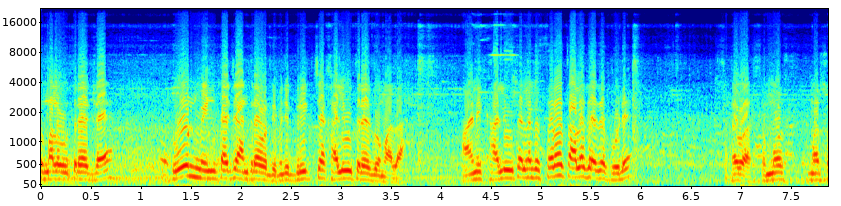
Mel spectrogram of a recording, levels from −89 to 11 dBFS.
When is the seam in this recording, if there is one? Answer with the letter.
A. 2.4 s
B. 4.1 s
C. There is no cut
C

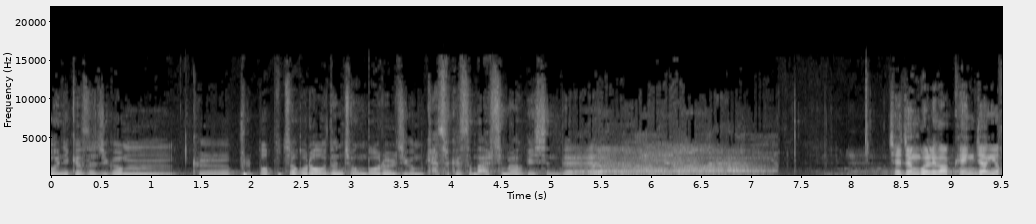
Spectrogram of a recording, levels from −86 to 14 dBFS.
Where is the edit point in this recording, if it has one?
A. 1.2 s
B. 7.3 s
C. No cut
B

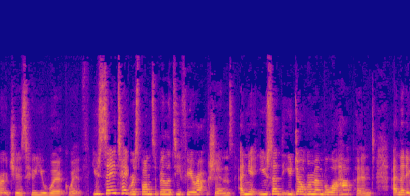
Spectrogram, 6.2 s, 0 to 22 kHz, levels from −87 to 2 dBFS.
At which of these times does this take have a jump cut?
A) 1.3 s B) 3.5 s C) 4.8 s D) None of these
A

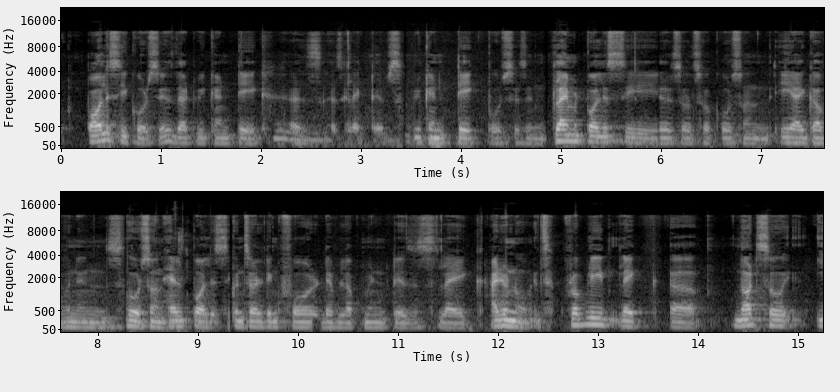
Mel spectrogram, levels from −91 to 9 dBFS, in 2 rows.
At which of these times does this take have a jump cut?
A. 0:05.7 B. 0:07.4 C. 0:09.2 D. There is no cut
C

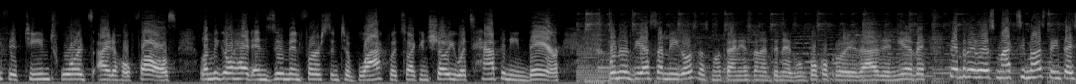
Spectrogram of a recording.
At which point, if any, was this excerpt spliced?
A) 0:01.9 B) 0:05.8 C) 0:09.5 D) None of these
B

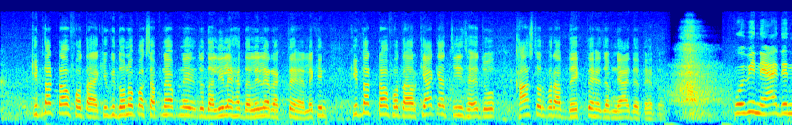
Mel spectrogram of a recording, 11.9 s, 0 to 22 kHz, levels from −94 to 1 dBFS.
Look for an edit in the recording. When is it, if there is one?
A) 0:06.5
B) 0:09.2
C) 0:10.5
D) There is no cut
C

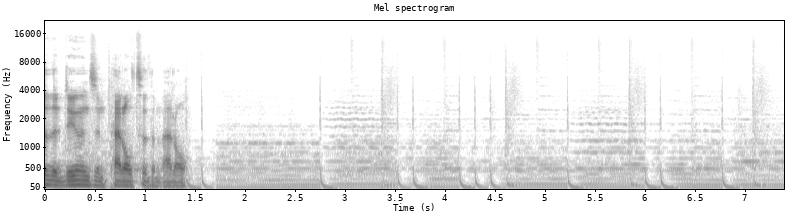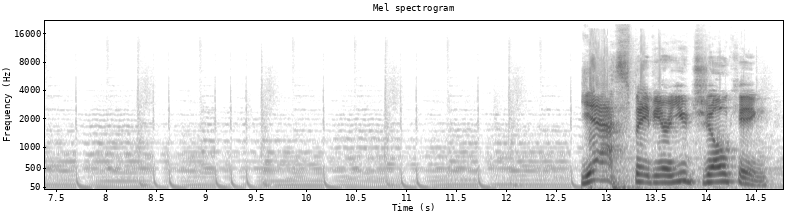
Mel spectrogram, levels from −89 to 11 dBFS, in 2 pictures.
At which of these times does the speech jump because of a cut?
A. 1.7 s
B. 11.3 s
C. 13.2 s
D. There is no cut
A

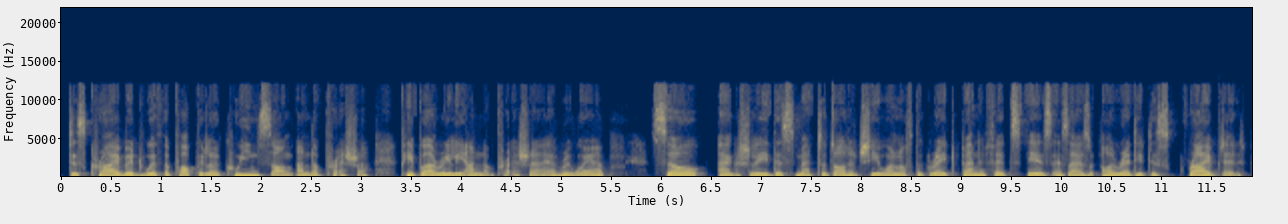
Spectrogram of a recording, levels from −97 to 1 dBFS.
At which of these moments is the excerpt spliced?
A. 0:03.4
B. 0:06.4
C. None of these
C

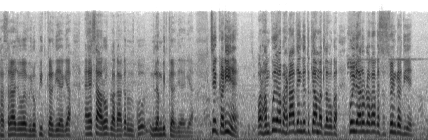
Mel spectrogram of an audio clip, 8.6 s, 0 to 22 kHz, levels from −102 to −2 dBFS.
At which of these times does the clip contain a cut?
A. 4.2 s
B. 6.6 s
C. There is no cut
A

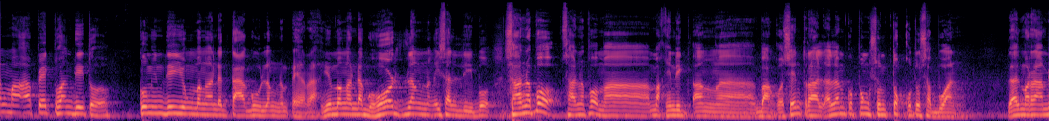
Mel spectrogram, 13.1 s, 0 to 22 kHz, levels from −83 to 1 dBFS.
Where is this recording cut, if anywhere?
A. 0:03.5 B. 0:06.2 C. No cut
B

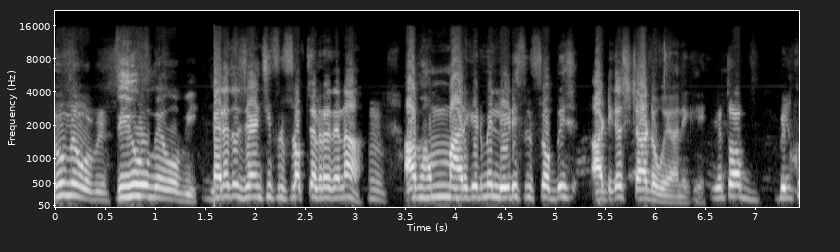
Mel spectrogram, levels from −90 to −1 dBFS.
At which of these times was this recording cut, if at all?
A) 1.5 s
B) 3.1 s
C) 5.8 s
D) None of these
A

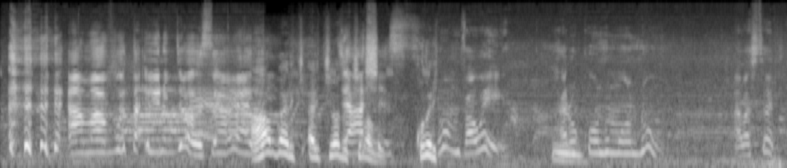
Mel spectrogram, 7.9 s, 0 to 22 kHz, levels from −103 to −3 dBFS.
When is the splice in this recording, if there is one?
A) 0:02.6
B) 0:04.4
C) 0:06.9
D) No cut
B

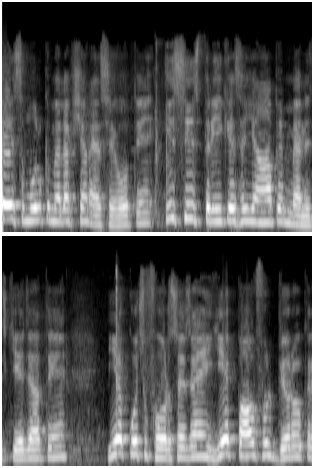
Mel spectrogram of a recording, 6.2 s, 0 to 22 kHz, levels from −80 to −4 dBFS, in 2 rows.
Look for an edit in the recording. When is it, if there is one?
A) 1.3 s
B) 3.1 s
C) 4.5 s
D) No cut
D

